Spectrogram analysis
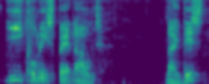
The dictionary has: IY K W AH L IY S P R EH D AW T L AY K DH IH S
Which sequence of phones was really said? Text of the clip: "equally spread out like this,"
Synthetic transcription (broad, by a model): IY K W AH L IY S P EH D AW T L AY K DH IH S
